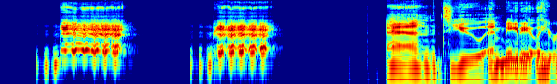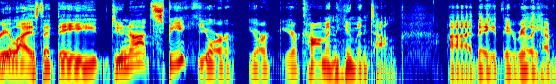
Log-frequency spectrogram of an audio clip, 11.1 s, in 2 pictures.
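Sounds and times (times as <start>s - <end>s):
speech: 0.4s - 1.3s, 4.4s - 11.1s
man bleating like a goat: 0.4s - 2.9s.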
